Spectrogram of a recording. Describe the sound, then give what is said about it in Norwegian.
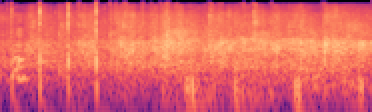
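Audience applause for NUG at an award presentation: a full, steady burst of many hands clapping, with a few sharper individual claps standing out at the start. “så tenkte jeg at jeg synes at NUG også fortjener en applaus for det arbeidet de gjør gjennom hele året”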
